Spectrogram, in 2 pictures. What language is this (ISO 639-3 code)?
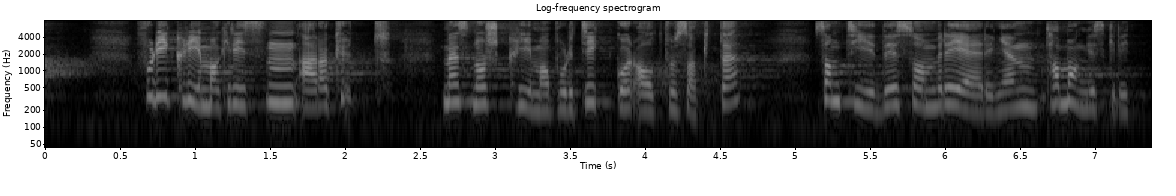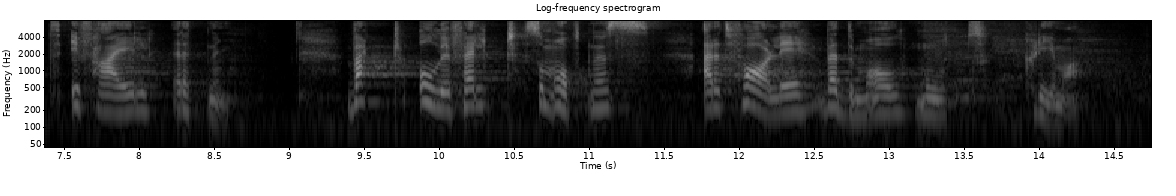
nor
